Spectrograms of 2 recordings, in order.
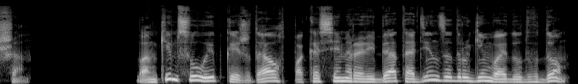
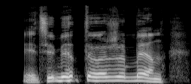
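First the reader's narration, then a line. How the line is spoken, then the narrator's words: Laughing. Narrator (Russian): рассмеялся Бан Ким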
